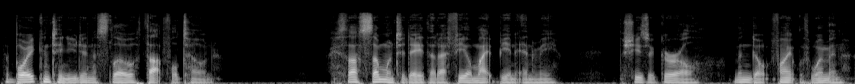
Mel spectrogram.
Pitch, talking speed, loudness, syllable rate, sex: 90 Hz, 210 wpm, -21 LUFS, 5.7 syllables/s, male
